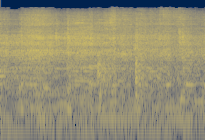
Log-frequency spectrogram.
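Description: Music with strummed guitar, playing loud and steady.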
